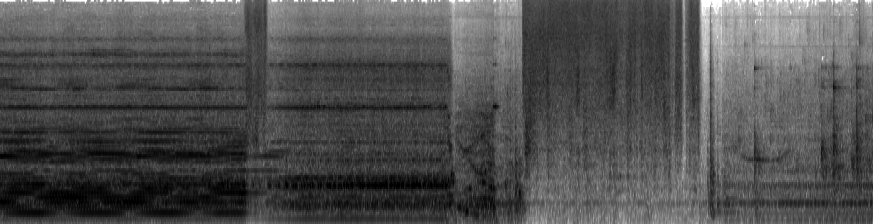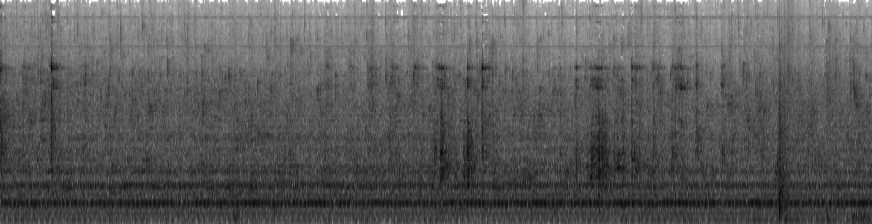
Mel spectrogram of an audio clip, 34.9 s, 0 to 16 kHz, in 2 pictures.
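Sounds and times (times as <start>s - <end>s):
spindle winding down: 0.0s - 9.9s
steady machine hum: 0.0s - 9.9s
mill cutting aluminum: 0.0s - 10.0s.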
